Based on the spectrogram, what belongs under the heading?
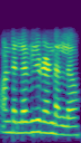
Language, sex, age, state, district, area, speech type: Malayalam, female, 30-45, Kerala, Pathanamthitta, urban, conversation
